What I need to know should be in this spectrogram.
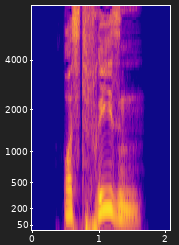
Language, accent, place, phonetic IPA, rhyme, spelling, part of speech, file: German, Germany, Berlin, [ɔstˈfʁiːzn̩], -iːzn̩, Ostfriesen, noun, De-Ostfriesen.ogg
- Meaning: 1. genitive singular of Ostfriese 2. plural of Ostfriese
